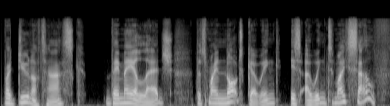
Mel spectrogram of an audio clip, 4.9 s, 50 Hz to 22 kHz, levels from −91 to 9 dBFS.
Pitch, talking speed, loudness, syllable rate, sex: 130 Hz, 210 wpm, -21 LUFS, 5.3 syllables/s, male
